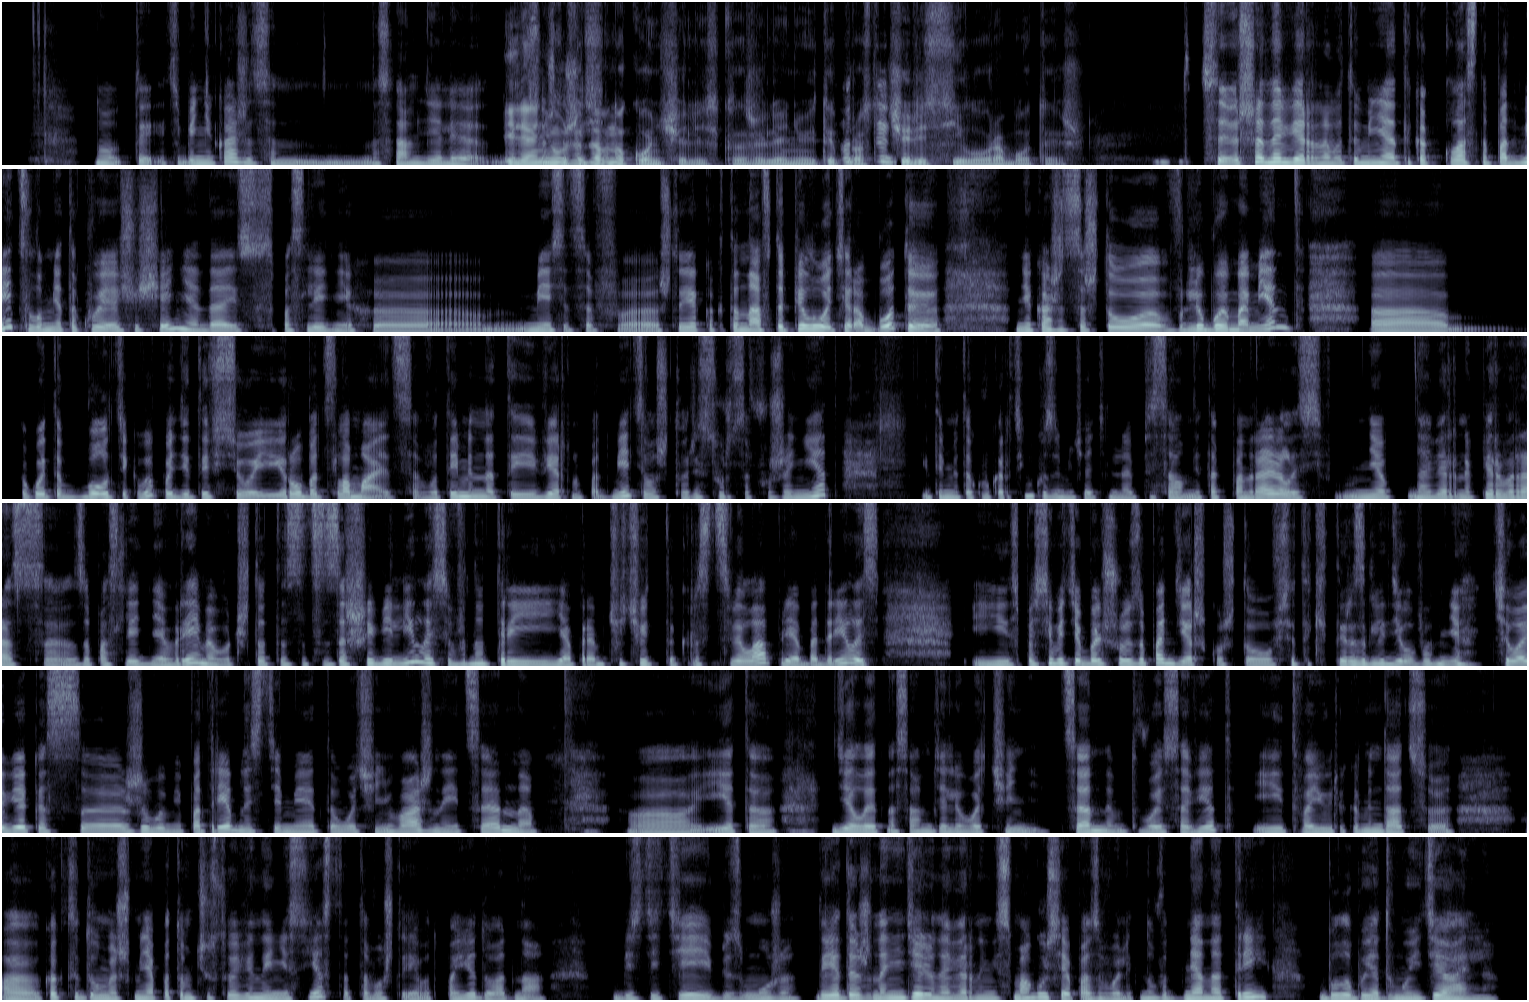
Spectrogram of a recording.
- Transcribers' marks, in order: other noise; tapping
- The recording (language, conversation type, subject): Russian, advice, Как мне лучше распределять время между работой и отдыхом?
